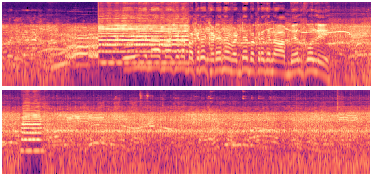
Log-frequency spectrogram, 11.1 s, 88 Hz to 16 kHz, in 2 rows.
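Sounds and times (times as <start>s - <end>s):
many people talking: 0.0s - 11.0s
vehicle noise: 0.0s - 11.0s.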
